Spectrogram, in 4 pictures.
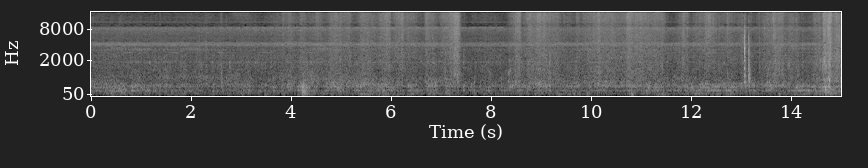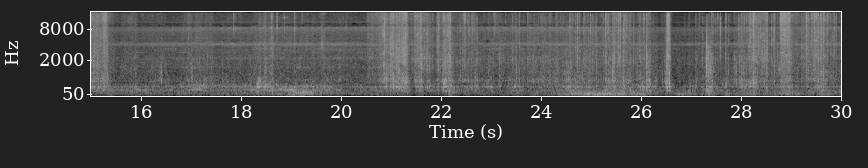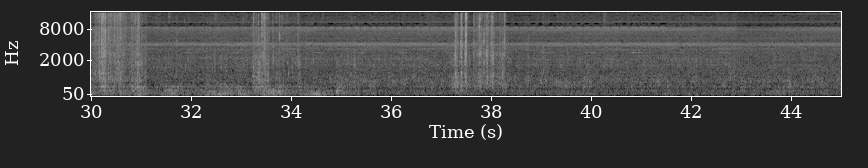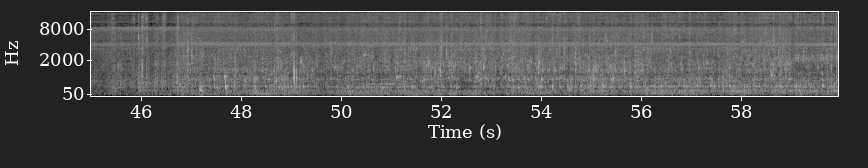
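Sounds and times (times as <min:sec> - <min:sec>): rustling and crinkling: 0:02.6 - 0:31.8, 0:32.6 - 0:34.5, 0:37.2 - 0:38.8, 0:45.3 - 0:56.0.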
